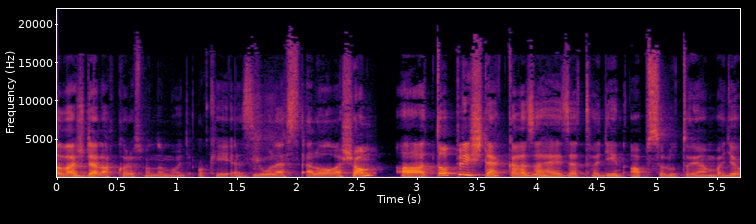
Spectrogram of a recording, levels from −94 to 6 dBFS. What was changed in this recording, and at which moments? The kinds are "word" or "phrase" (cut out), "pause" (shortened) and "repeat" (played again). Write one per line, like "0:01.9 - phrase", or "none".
none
